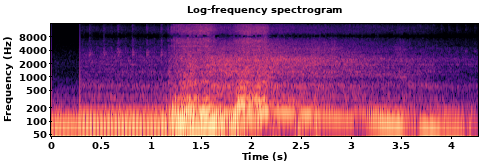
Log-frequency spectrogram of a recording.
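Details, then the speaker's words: Mazda Miata after fitting a new California-approved catalytic converter and a new exhaust gasket and washer: clean rev blips rise and fall smoothly, deep tight exhaust, no ticking or puffing leak; normal exhaust note, much better than before. "that actually sounds pretty good [Music] way better than it did before that's for sure"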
